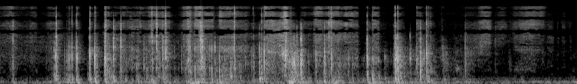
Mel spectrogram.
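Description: A thumb riffles and flips a stack of pages at the edge of an open, thick glossy-paper trade catalog. It makes a quick run of bright, crackly paper flicks and snaps with short, dry decays. The flicking thins out and grows quieter over the last second.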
